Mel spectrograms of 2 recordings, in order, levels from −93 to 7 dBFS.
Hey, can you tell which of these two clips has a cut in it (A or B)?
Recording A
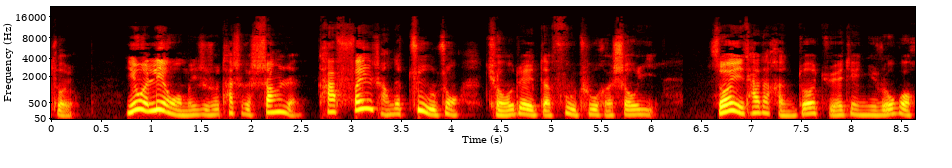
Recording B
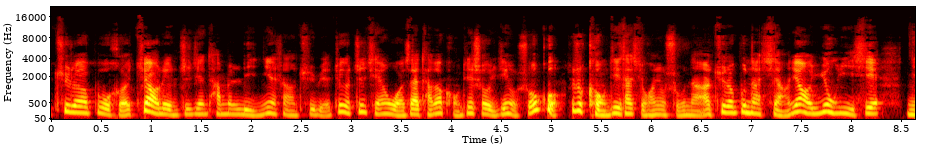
B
